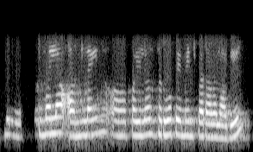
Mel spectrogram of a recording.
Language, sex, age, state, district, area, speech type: Marathi, female, 18-30, Maharashtra, Ahmednagar, rural, conversation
